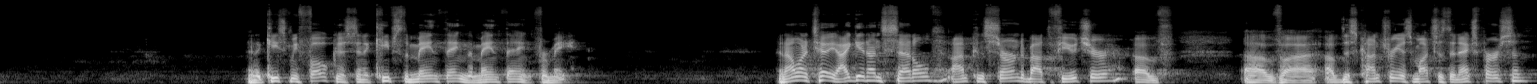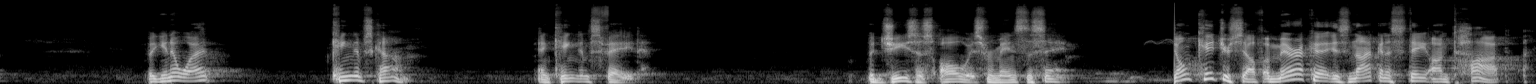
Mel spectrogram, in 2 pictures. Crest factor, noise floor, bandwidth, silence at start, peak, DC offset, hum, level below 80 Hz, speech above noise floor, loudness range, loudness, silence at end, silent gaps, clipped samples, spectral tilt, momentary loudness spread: 16 dB; -59 dBFS; 16.5 kHz; 2.45 s; 0 dBFS; under 0.1%; none; -44 dBFS; 44 dB; 6 LU; -16 LUFS; 0.1 s; none; under 0.1%; -6 dB/octave; 7 LU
